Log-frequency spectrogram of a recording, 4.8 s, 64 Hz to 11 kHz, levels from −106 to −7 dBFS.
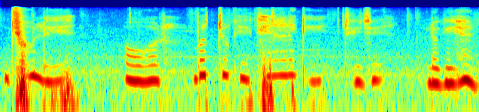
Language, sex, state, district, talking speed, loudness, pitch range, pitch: Hindi, female, Himachal Pradesh, Shimla, 110 wpm, -20 LUFS, 250-295 Hz, 270 Hz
